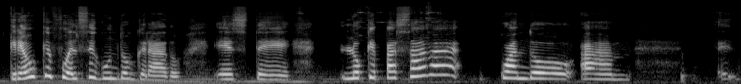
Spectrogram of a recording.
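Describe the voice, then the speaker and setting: A middle-aged woman from Mexico talking casually to camera, hesitant with many fillers and switching between English and Spanish. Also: sits high. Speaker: vlogger. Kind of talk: casual bilingual vlog talk.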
